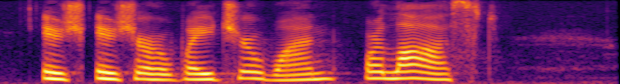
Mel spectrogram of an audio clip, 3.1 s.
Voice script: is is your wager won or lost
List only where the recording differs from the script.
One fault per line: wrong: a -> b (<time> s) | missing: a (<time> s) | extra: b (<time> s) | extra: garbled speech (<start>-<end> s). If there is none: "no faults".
no faults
